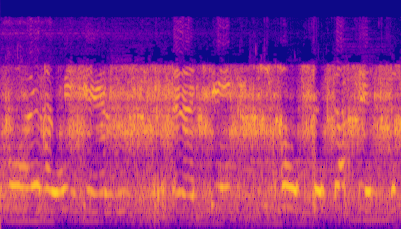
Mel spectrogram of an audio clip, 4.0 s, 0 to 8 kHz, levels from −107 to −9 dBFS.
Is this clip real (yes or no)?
yes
